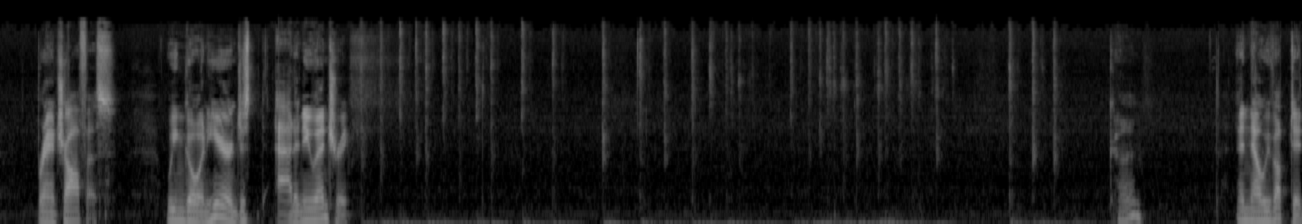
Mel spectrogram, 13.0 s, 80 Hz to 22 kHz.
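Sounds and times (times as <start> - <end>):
typing on computer keyboard: 3.5 - 10.8.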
